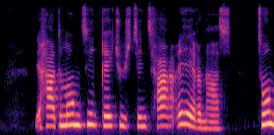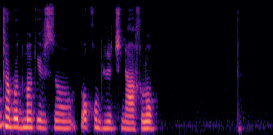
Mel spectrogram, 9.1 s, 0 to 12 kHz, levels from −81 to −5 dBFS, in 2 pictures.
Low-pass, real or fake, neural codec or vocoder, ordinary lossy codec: 9.9 kHz; fake; autoencoder, 22.05 kHz, a latent of 192 numbers a frame, VITS, trained on one speaker; Opus, 24 kbps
